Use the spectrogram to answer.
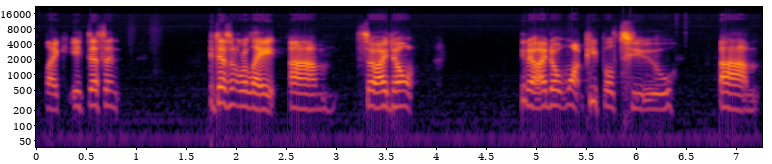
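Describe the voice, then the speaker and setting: On a headset livestream from a small indoor room, a woman in her thirties who owns an electronics business hands out advice casually and emphatically, repeating words for stress. Her voice sits on the high side, creaky and a bit bright, captured dry and lo-fi.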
